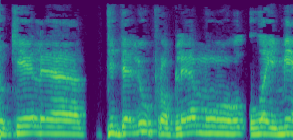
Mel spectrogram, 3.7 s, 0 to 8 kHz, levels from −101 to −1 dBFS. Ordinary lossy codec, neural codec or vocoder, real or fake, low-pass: MP3, 32 kbps; none; real; 7.2 kHz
